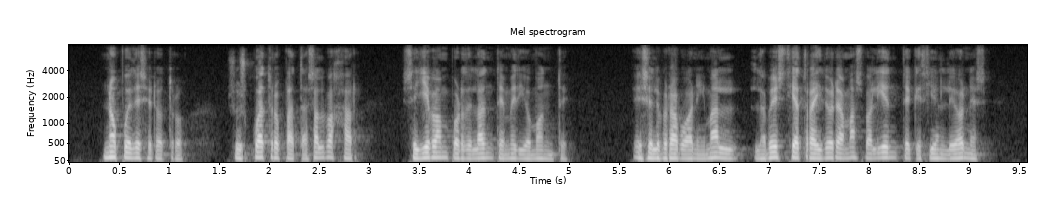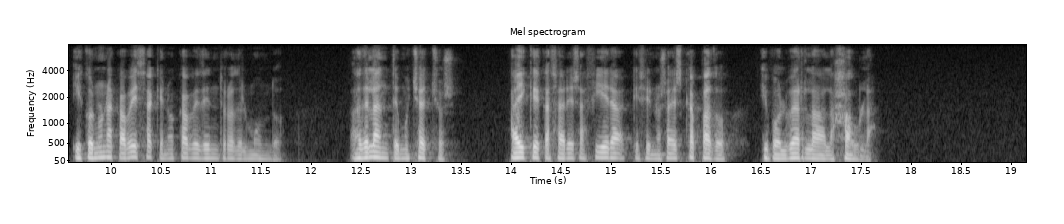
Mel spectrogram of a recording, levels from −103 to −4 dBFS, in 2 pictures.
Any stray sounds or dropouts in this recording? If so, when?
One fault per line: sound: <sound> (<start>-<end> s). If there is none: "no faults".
no faults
